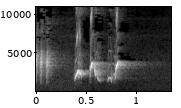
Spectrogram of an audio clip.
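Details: Red-whiskered bulbul used as a decoy to lure a clever territorial wild bird: a short, loud phrase of three or four bright, warbled notes, rising and falling, then silence.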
